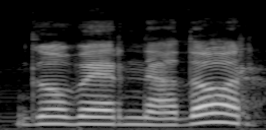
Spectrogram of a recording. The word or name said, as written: gobernador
